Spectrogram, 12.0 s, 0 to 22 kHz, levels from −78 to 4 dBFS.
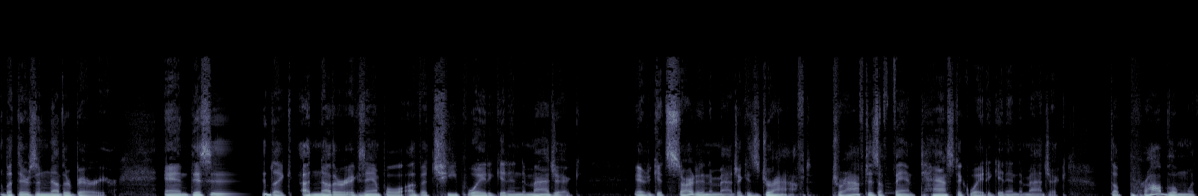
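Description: A speech clip with two network faults. Just after "another barrier and this", at 2.17 s, the sound stops being real speech. The receiver stretches the last sound into a buzz that fades. A short stretch of silence follows. Real audio returns at 2.67 s. About 400 ms of speech never plays. The likely cause is a long network dropout, where no packets arrived. The stream also comes back roughly 50 ms later than before. Then a jitter buffer speed-up runs from 3.25 s to 3.72 s, ending just before "of a cheap way". Here the buffer held more audio than it aims for. To catch up, the receiver cut tiny pitch-period slices many times in a row. About 70 ms was removed in total. Speech plays at 111% speed with unchanged pitch. It sounds briefly hurried.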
